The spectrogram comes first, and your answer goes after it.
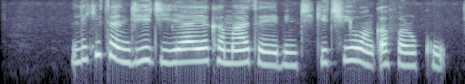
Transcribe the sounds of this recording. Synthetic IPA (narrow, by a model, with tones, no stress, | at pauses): lɪ˦kʲɪ˦tɐ˨nd͡ʒiː˦d͡ʒiː˨jaː˦ja˦kaː˨maː˦ta˨ja˦bɪ˨nt͡ʃɪ̥˨kʲiː˦t͡ʃiː˦wɔ˨ŋkʼɐ˦ɸɐ˦rkʷuː˦ʔ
